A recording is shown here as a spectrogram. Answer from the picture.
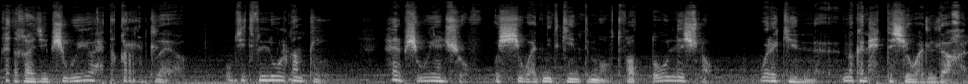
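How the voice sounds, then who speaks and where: With a Moroccan accent, a man talks at a fairly quick pace, his pitch swinging very widely over noticeable background noise. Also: fairly high pitch for a man. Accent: Moroccan Darija. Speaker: horror storyteller. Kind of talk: horror story narration.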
